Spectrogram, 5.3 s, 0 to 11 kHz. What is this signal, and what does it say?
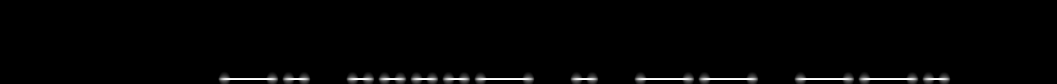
Morse code, heard as a keyed tone, about 15 wpm, 700 Hz. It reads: N4EMG
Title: NA SOTA Chaser Callsigns 15wpm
